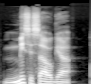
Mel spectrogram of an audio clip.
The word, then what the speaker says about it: Mississauga: Eh, och Billy Talent är ett kanadensiskt punkrockband från Mississauga, Ontario. Vilket fantastiskt bra uttal.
